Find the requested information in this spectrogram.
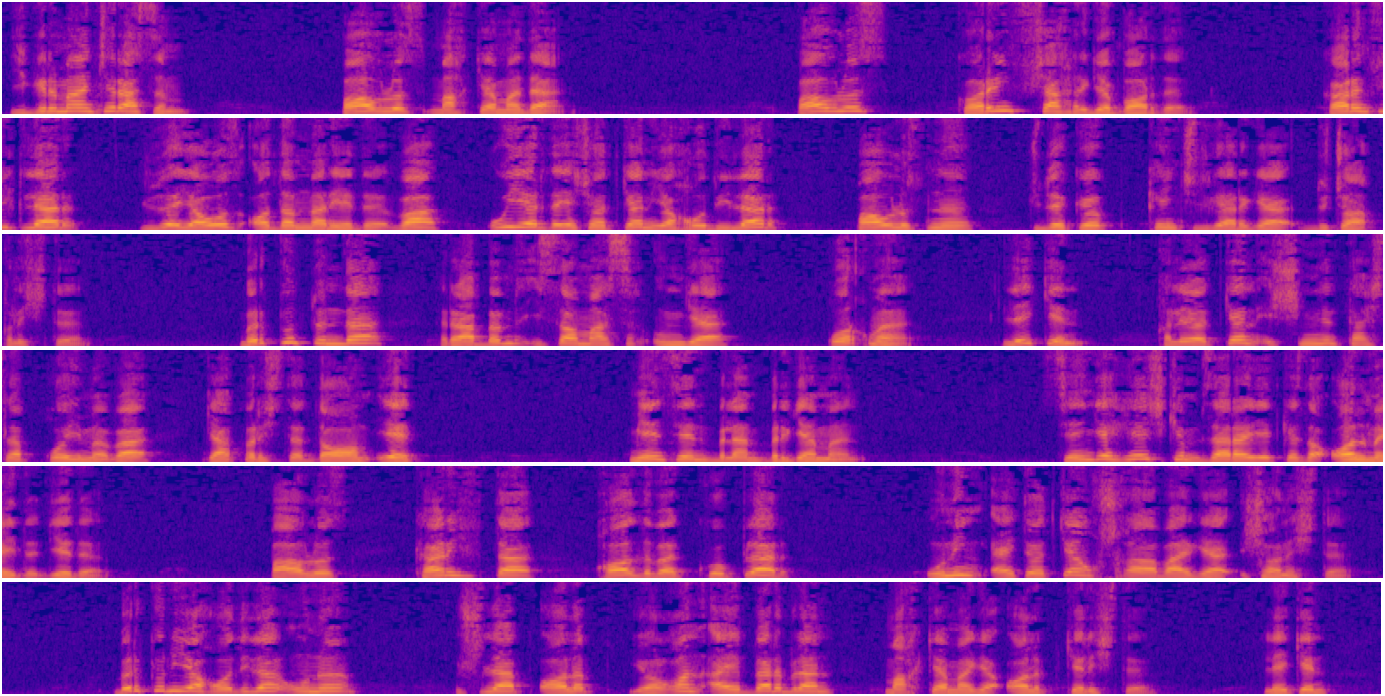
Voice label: uzbek northern; acts of the holy spirit

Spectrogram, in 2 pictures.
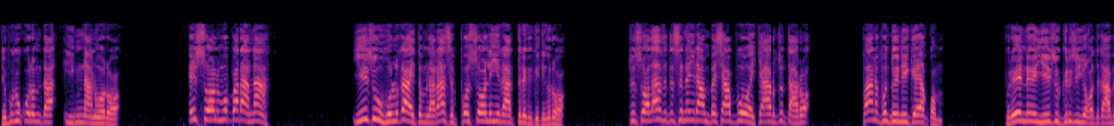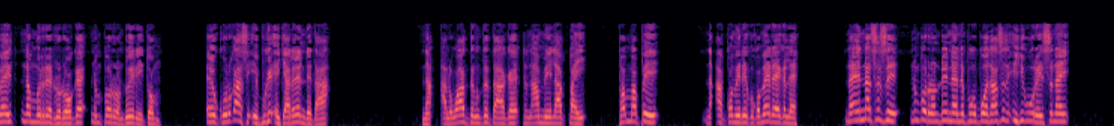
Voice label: good news, kabiye bible

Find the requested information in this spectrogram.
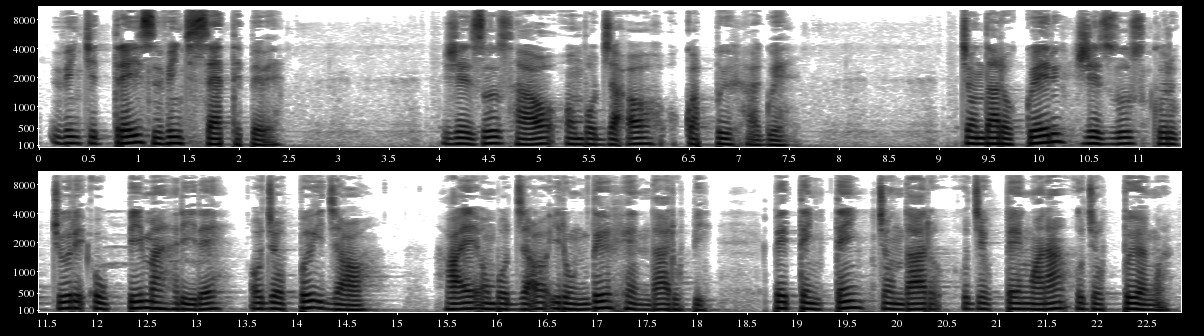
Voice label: john guarani mbya, bible

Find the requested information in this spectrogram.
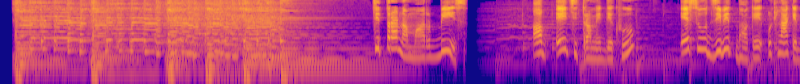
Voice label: maithili thetiya

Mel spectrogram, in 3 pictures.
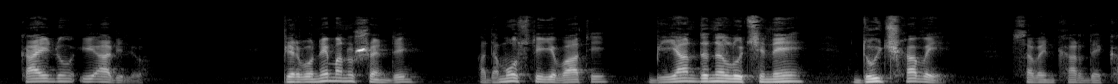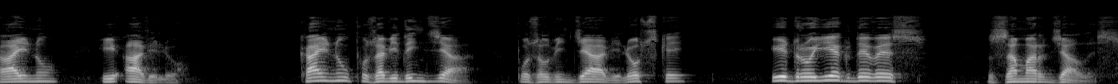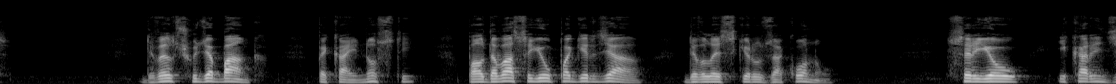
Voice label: good news baltic romani; visagalis dievo zmogus; romani baltic nvs nt drama

